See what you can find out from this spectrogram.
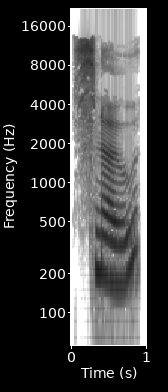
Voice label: "snow", british english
